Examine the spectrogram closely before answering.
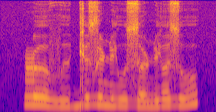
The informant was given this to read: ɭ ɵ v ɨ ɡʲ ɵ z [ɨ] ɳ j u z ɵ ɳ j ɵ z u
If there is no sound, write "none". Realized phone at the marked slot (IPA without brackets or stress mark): ɨ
